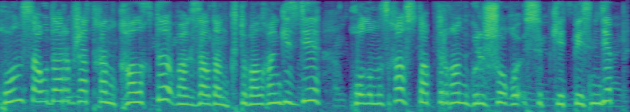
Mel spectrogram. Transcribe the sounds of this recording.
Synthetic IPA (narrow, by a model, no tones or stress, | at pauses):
qʰo̞nəsɑwd̪ɑɾəpʒɑt̪̚qɑɴqʰɑlˠəqt̪əvaɡzald̪ɑŋkʲʰʏ̥t̪ɪpɑlˠʁɑŋkʲʰez̪d̪e̞qʰo̞lˠəməzʁɑʊst̪ɑp̚t̪ʰʊɾʁɑŋɡʲʏlʃo̞ʁəʔʏsɪpkʲʰe̞t̪̚pe̞sɪnd̪e̞p̚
